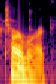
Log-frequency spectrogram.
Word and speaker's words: turmeric: It's turmeric. – Turmeric. – Yeah. Mm-hmm. It's got an R in it, I promise you. – You think? – An extra one, okay.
